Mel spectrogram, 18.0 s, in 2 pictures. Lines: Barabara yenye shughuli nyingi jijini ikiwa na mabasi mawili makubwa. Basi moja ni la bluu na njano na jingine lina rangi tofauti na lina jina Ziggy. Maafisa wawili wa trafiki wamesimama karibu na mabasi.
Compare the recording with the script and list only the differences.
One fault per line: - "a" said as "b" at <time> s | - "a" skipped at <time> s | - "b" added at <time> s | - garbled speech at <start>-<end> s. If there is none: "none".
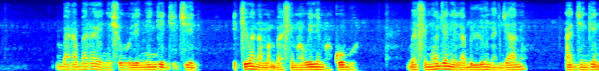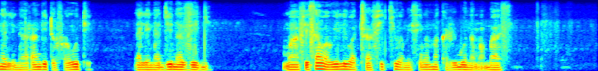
none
